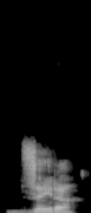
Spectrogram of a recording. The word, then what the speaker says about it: zeta: Zeta, the DZ as in blades, zeta.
